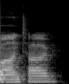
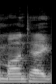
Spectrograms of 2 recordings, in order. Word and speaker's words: Montag: saying Montag?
